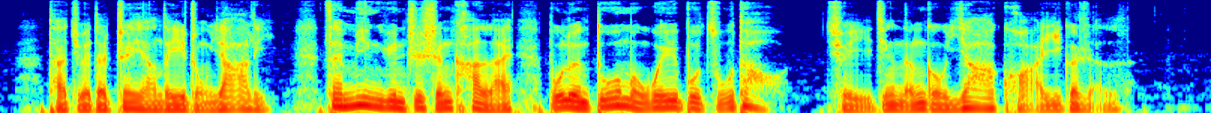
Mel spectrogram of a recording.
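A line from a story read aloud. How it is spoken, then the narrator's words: Soft. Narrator (Chinese): 大臣轻声地说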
